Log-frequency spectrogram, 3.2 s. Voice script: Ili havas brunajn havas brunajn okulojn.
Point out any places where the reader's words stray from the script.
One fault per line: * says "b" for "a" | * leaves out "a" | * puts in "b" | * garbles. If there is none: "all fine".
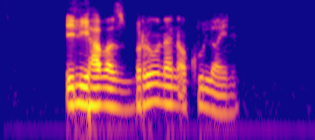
* leaves out "havas brunajn"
